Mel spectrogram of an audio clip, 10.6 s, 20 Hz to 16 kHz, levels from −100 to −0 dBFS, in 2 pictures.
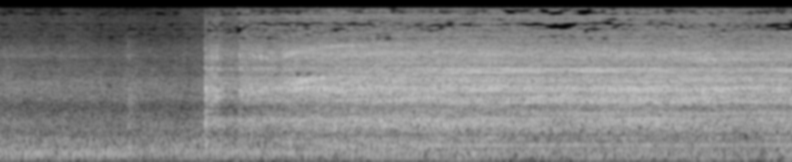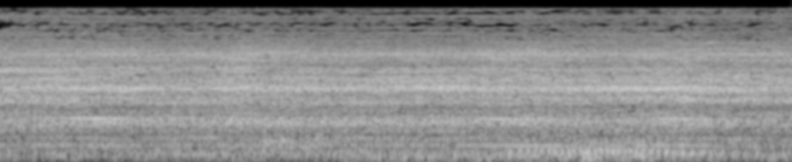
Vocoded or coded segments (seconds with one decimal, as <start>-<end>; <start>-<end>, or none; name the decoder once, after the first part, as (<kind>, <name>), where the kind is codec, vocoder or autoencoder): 0.0-3.3 (vocoder, BigVGAN v2); 4.5-7.7; 9.2-10.6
